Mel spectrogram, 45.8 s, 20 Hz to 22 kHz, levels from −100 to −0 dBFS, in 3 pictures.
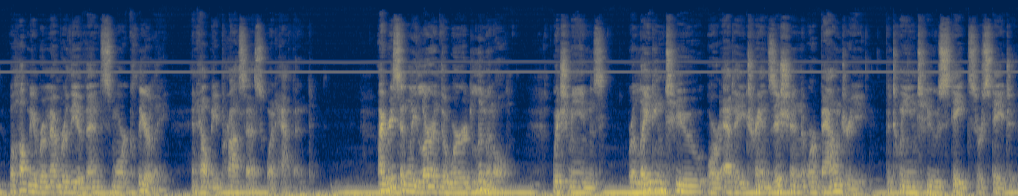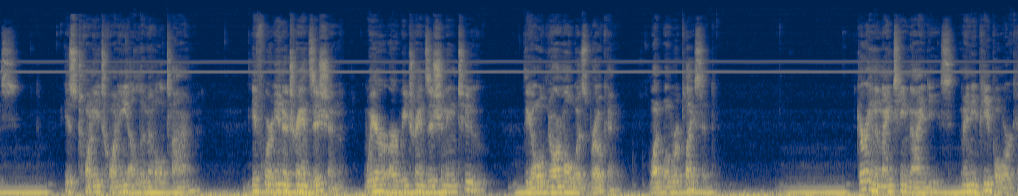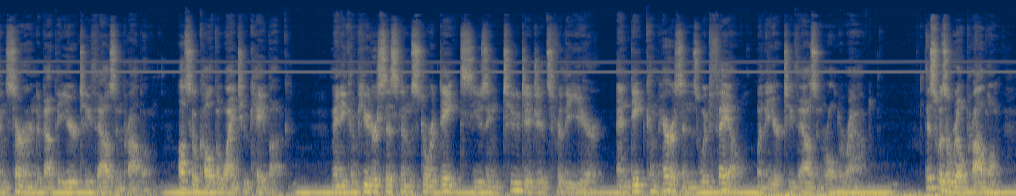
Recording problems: off-mic speech; far
room echo; very slight; dies away in 0.3 s
low rumble; noticeable; throughout; 15 dB below the speech
high-pitched whine; faint; throughout; 5 kHz, 25 dB below the speech

